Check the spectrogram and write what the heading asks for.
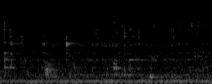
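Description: A few faint, small clicks and taps over a low steady hum, from makeup brushes and products being handled.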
